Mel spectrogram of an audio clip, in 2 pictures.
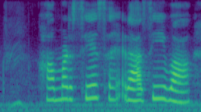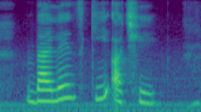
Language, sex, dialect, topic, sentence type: Maithili, female, Southern/Standard, banking, question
